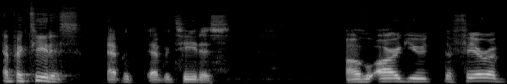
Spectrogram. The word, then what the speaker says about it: Epictetus: Now, I always say this guy's name wrong, but I know you're really into the Stoic philosophers. Epiqrus, Epictetus. Epictetus, who argued the fear of death is a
